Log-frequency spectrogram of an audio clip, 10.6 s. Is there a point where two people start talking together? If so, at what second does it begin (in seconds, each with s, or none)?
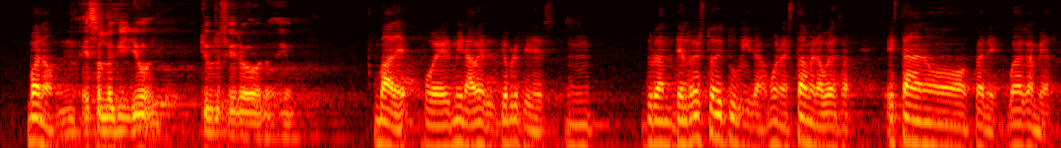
none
